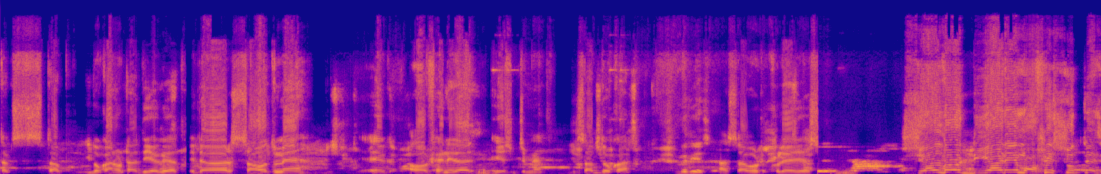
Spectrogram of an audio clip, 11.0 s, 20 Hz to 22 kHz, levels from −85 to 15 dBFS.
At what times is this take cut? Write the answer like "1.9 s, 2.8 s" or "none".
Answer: 1.9 s, 8.1 s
